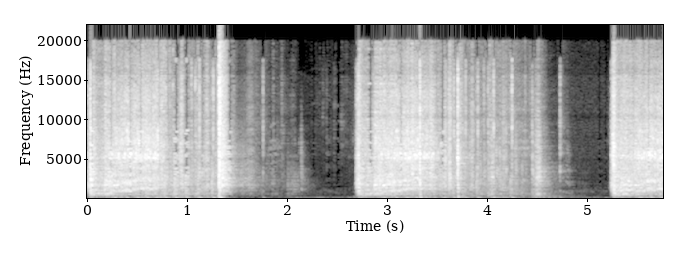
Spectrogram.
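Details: Rebuilt Briggs and Stratton 17HP (carb rebuilt, plugs, sump, oil slinger, gaskets replaced, valves reseated): two start attempts, each catching with a loud rev then stalling within about a second; owner suspects the throttle linkage lever isn't resting on its screw.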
